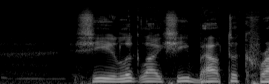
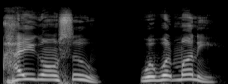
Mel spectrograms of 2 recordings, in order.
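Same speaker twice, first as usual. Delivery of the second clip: higher, louder mocking challenge; 7 semitones higher, 4 dB louder than usual. Real, not acted. Talking back at the supervisor on screen, loud and mocking. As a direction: scoff at the threat out loud.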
